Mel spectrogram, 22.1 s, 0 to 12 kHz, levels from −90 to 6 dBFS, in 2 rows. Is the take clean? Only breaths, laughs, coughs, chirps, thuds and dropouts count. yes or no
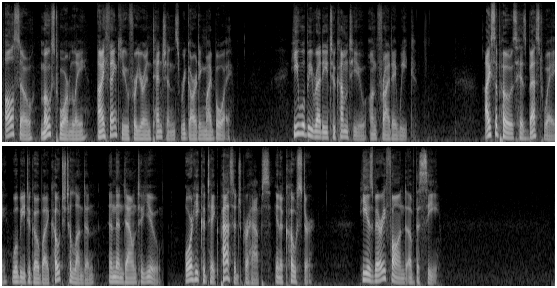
yes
